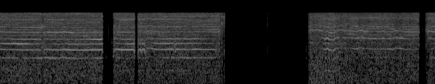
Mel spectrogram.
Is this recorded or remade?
remade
